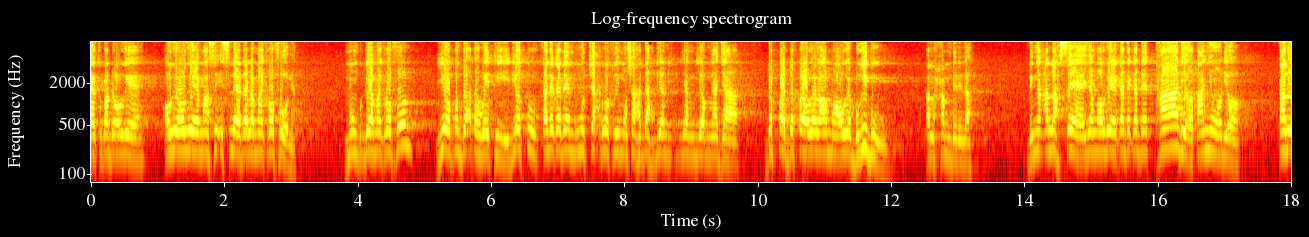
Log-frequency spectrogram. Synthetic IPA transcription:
kəpadaoɾɛ | oɾɛɦoɾɛmasʊʔislɛhdalamːaikɾofɔnja̰ | mʊŋpəɡamaikɾofɔn | diopʊnduaʔt̪aɦwet̪idiat̪ukadaŋkadaməŋut͡ʃaʔduakəlimɔʃaɦadaɦdjaŋdiaməŋad͡ʒar | dəpət̪̚dəpaoɣɛɾamaoɣɛhbəɾibu | alhamdulilːah | dəŋanalahsɛjaŋoɾɛhkadakadat̪ʰadiot̪aɲɔdio | kal

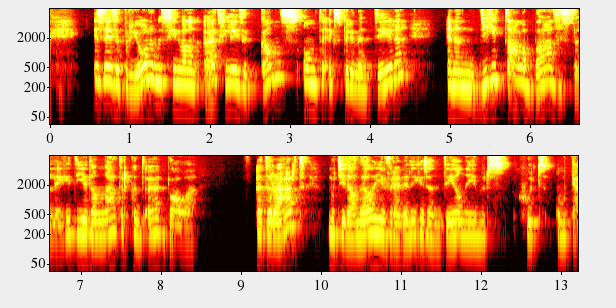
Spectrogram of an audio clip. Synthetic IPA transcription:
ɪzdeːzəpɪrijoːdəmɪsxinʋɛlˠənœ̰ɥtxəleːzəkɑnsɔmtəʔɛkspeɾimɛnteːɾən | ɛnəndiɣita̰ːləbaːzɪstəlɛɣəndijədɑnlaːtərkɵntœɥd̚bɑwə | ʔœɥtəɾaːrt | mutjədɑnʋɛlˠjəvrɛjʋɪləɣərzɛndeːlˠneːmərsɣutɔmka

